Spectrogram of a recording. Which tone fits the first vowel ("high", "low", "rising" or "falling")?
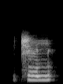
high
